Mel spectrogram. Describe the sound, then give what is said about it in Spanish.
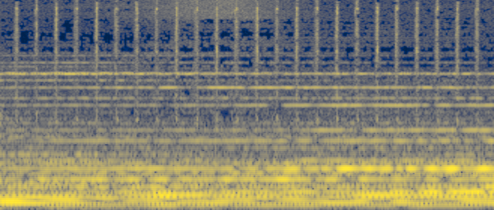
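Clocks tick in a steady, quick, crisp rhythm, layered over a soft sustained humming drone that stays constant throughout. “En cada esquina de ese muro vas a ver unos relojes. Esos relojes te van a empezar a retar.”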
